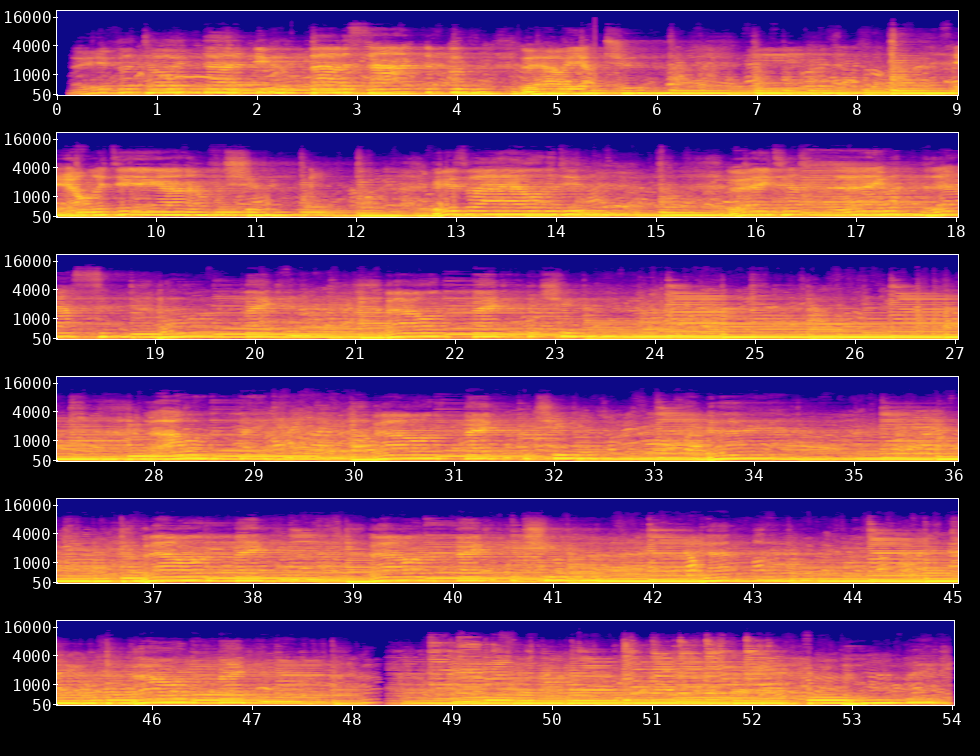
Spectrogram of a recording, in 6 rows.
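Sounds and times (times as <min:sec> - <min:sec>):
man singing: 0:00.2 - 0:54.0
strummed acoustic guitar: 0:00.2 - 0:54.0.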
